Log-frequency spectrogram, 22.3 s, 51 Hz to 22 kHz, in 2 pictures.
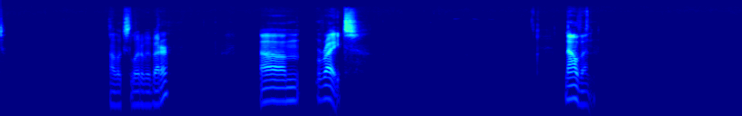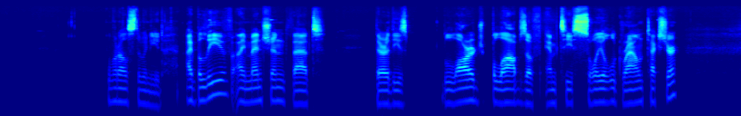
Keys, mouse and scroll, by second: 0.2 middle click, 0.7 scroll down 1, 1.0 middle click, 2.0 middle click, 2.4-2.8 scroll up 3, 2.8 middle click, 3.2-4.1 scroll down 10, 4.1 middle click, 4.4-4.8 scroll up 2, 4.8 middle click, 5.7 middle click, 6.6 middle click, 7.0-7.9 scroll up 4, 7.9 middle click, 8.5-10.0 scroll down 1, 10.0 scroll down 1, 10.2 middle click, 11.7 middle click, 13.3 double click, 14.2 middle click, 14.8 middle click, 15.7 middle click, 16.3 middle click, 17.1 middle click, 17.9 middle click, 22.0 middle click.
